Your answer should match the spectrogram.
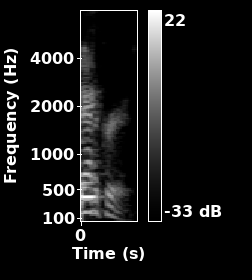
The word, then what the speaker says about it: Santa Cruz: Santa Cruz.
